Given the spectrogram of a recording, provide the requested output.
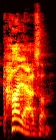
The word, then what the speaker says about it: chiasm: let me spell this word out chiasm it is spelled CH I a SM CH I ASM it is pronounced chiasm chiastic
